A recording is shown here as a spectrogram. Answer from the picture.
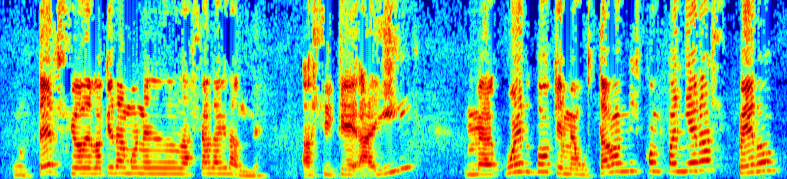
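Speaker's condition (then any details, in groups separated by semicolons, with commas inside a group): Cleft lip and palate; since early childhood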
